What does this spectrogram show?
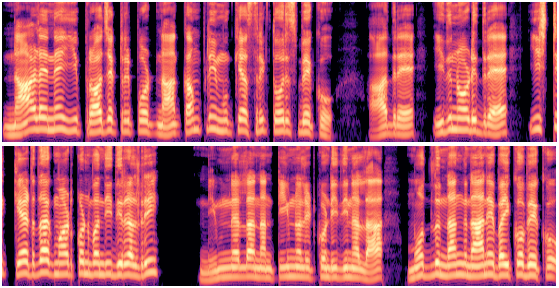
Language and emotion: Kannada, angry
